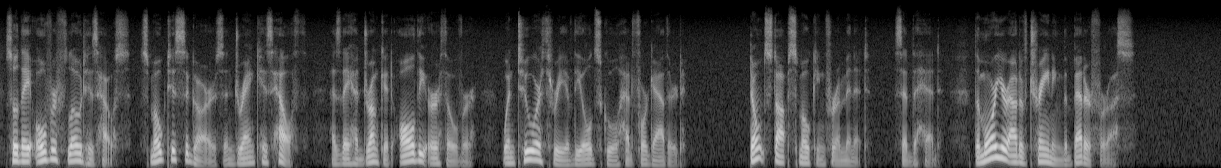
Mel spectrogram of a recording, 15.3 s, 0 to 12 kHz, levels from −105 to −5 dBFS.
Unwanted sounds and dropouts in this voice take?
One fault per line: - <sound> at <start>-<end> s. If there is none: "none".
none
